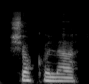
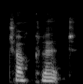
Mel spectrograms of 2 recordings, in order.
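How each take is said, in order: First: It is said with French pronunciation. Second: It is said with English pronunciation. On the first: "and then the target language" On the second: "the English pronunciation of the word"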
